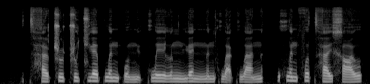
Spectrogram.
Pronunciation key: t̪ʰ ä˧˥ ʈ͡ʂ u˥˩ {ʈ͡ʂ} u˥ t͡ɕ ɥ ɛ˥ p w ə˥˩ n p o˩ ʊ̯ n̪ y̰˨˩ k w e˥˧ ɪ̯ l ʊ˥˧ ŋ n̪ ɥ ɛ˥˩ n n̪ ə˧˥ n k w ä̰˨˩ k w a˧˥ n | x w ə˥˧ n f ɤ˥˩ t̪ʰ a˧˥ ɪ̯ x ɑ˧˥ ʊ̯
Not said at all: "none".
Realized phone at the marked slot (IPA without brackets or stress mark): ʈ͡ʂ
